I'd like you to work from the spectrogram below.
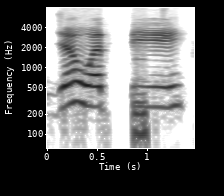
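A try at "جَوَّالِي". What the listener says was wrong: Jawali lam ujung ni.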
